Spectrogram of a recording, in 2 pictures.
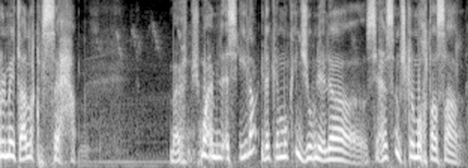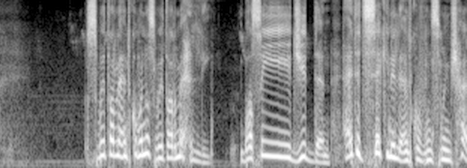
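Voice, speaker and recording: Lively intonation runs through a fairly quick delivery. The sound is dry, with no echo. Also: man, high pitch for a man. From Morocco. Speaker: web TV reporter. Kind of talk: interview. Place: garden. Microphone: handheld.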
